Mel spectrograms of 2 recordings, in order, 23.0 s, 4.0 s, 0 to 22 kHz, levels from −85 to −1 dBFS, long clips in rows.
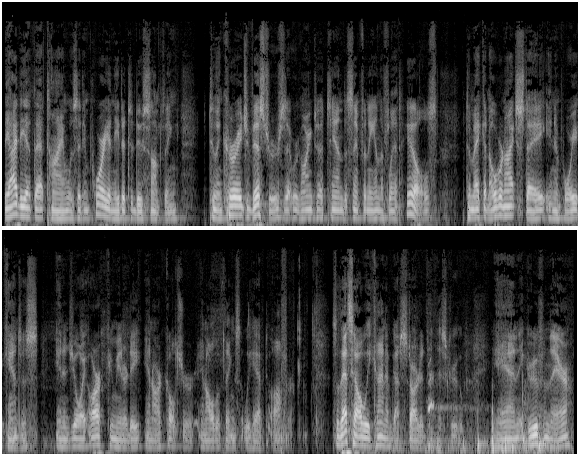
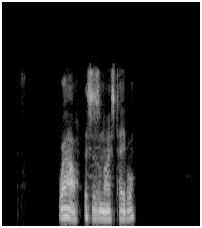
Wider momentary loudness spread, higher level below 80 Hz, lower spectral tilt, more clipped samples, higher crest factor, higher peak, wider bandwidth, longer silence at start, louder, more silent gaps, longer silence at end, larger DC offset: first, 13 LU vs 8 LU; first, -44 dBFS vs -60 dBFS; about the same, -5 dB/octave vs -4.5 dB/octave; neither; about the same, 20 dB vs 20 dB; about the same, -4 dBFS vs -6 dBFS; first, 16.5 kHz vs 8.2 kHz; second, 0.05 s vs 1.15 s; about the same, -24 LUFS vs -24 LUFS; neither; second, 0.1 s vs 1.35 s; neither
